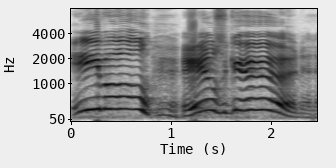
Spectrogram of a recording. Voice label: Preacher - Evil Is Good; blackjack; Intro Voices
